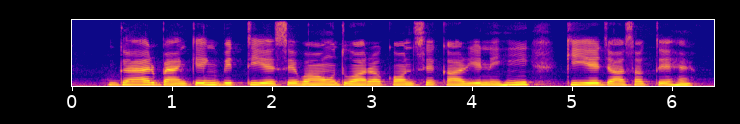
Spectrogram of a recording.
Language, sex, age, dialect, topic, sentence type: Hindi, female, 18-24, Marwari Dhudhari, banking, question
